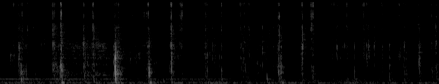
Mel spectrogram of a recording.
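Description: Playing cards for a Teenage Mutant Ninja Turtles Friday card game are shuffled by hand close by, producing quiet irregular riffling clicks and soft papery ticks with no talking.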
